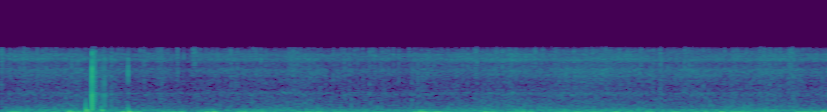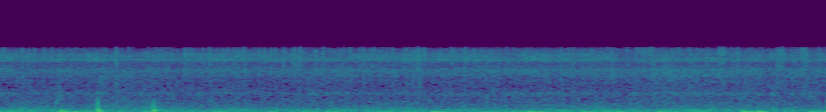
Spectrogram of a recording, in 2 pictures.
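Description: Wind buffeting the microphone and water hissing and splashing under a kiteboard as it rides across choppy water, with one sharp knock about a second in.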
